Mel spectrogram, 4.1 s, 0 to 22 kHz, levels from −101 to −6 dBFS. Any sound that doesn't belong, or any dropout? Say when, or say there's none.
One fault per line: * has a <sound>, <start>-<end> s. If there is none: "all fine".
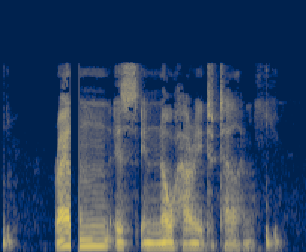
* has a dropout, 0.9-1.1 s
